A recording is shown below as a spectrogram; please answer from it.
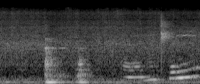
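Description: Clams sizzling in a hot wok as a metal spatula stirs and scrapes them, with two sharp scrapes against the wok about half a second and just under a second in.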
